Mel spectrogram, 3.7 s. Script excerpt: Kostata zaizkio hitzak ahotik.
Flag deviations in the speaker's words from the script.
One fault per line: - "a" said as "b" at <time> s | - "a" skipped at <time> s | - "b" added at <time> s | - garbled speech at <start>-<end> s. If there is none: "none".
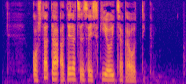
- "ateratzen" added at 1.3 s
